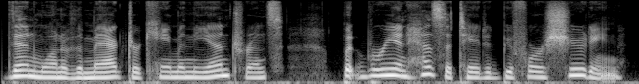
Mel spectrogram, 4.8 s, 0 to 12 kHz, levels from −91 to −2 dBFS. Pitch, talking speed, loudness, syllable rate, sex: 190 Hz, 175 wpm, -17 LUFS, 5.8 syllables/s, female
